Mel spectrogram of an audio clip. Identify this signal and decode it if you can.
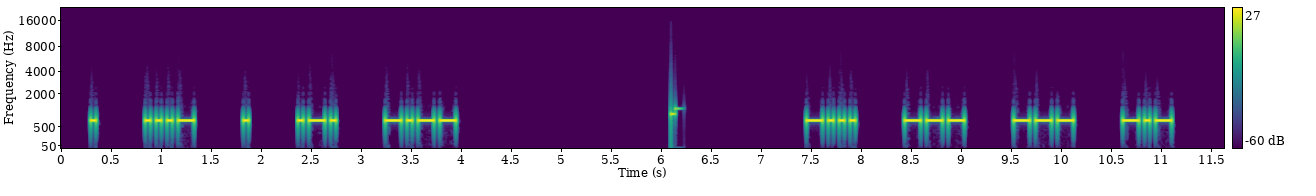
Morse code, heard as a keyed tone, about 22 wpm, spaced as for 12 wpm, 700 Hz. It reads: EVERY BOOK
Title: 3x Character Spacing - Top 300 Words - 22wpm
